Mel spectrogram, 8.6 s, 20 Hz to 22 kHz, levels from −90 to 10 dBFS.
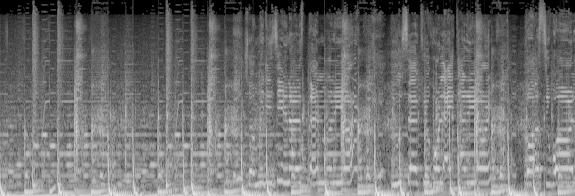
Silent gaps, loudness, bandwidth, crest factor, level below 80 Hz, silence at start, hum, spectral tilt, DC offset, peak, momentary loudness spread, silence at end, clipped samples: none; -10 LUFS; over 20 kHz; 10 dB; -14 dBFS; 0 s; none; -5 dB/octave; under 0.1%; 0 dBFS; 4 LU; 0 s; 0.6%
